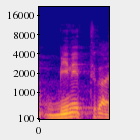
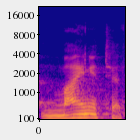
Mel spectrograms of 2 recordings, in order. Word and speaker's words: minute: 그때는 발음이 미니트가 아니라 마이뉴트야. 마이뉴트. 다시 마이뉴트. 그러니까 분이라는 뜻도 있지만 우리가 미니트에서 놓치지 말아야 될 건 분이 아니고 시간에 몇 분 할 때 그 분이 아니라 형용사로 미세하다, 작다, minute. 이걸 놓치지 말아야 돼. 발음이 minute야, minute.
